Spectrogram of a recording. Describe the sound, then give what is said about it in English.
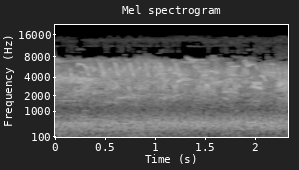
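A reed warbler gives its mechanical, chattering call in a reed bed. The call is a continuous, dense, high-pitched churring that runs without a pause at steady loudness. “But that mechanical call, what's that bird that we can hear calling? So the mechanical bird that you can hear is a reed warbler.”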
